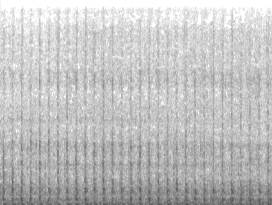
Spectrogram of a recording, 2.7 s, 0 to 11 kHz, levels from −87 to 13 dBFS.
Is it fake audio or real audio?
real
